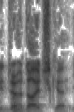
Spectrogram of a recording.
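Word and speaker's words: Dutschke: A German communist in the 60s named Rudi Deutschke. I'm not sure how to pronounce his last name. – Rudi Deutschke, yeah.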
